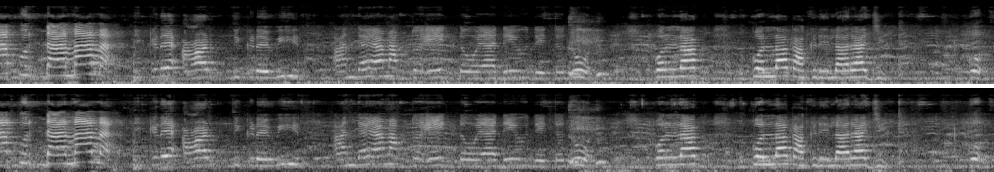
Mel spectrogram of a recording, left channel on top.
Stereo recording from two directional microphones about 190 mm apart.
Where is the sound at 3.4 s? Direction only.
10° left (ahead or behind).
